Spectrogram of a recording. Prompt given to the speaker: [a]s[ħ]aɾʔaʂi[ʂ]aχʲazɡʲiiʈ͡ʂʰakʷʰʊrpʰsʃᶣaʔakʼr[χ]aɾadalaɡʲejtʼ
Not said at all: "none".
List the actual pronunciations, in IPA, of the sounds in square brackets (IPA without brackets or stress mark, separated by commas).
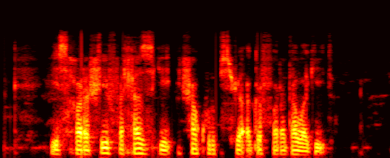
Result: i, χ, f, f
